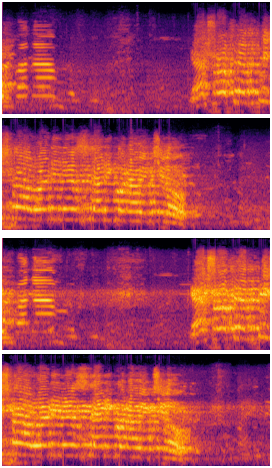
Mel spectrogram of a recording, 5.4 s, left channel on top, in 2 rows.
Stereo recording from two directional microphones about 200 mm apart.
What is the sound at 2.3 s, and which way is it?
A man's voice, 5° right (ahead or behind).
